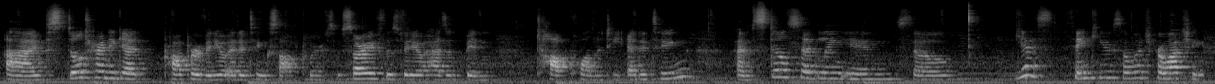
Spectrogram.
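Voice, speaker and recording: Hoarse young woman vlogging chattily. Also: a little high, measured pace, noisy background. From South Africa. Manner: chatty and upbeat, with laughs. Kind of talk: casual vlog talk to camera. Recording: echoey room.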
